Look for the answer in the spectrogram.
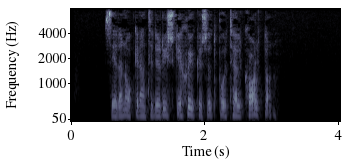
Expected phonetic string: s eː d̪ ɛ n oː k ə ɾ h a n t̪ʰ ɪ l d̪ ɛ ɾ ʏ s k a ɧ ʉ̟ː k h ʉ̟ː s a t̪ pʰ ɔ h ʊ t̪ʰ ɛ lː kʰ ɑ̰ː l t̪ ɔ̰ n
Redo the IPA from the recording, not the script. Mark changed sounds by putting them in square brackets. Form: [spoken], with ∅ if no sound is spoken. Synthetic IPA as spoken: s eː d̪ [a] n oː k ə ɾ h a n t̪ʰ ɪ l d̪ ɛ ɾ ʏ s k a ɧ ʉ̟ː k h ʉ̟ː s [ə] t̪ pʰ ɔ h ʊ t̪ʰ ɛ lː kʰ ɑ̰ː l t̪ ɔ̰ n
